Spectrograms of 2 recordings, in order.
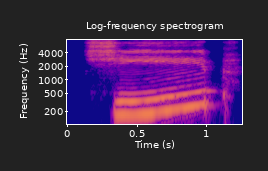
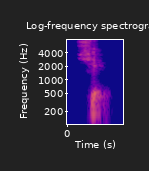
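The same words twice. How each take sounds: First: "Sheep" with a long, stretched ee. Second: "ship" with a short, clipped i. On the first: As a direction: hold the vowel of "Sheep" long and tense. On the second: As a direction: cut the vowel of "ship" short. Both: Shown as a demonstration. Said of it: "estas dos podrían parecerse mucho".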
